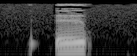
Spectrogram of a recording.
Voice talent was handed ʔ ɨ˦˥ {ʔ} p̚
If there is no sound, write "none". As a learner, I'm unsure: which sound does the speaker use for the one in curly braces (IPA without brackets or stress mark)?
none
